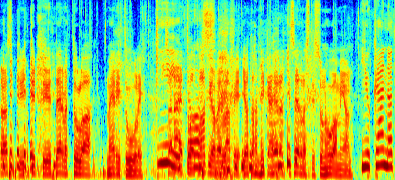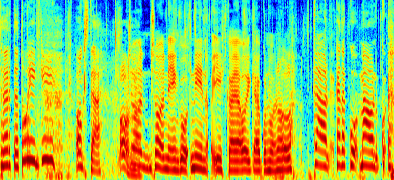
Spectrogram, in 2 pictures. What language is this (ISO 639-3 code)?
fin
